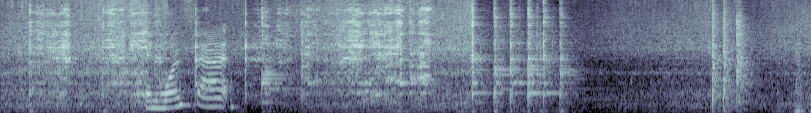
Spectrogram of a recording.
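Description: Garlic cooking down in about two tablespoons of butter in a pan for a cream sauce: steady sizzling with a utensil stirring and scraping against the pan, sharp clinks of metal near the end, and a brief spoken word.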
